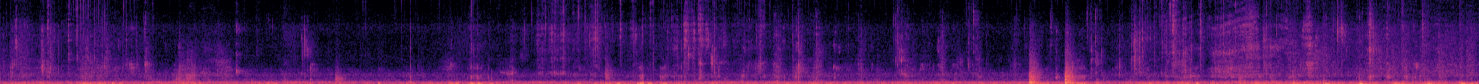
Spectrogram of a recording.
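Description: Close-up biting and chewing of crunchy smoked chicken wingettes cooked on a Pit Boss smoker, with repeated crisp crunches and wet mastication sounds throughout, no talking.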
